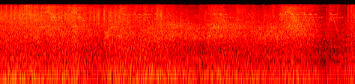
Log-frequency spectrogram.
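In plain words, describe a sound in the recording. Loud electric blasts crackle and roar.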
